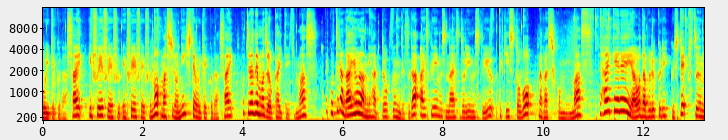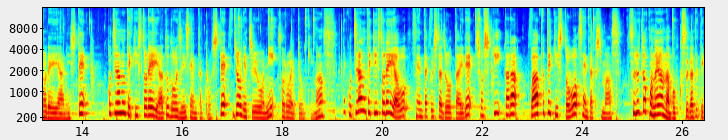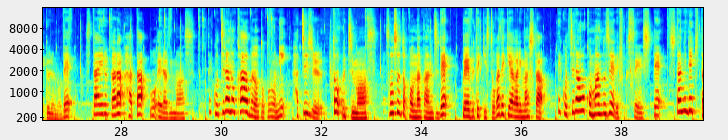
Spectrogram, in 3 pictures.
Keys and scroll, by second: 31.5-32.3 typing, 37.6 super+j.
